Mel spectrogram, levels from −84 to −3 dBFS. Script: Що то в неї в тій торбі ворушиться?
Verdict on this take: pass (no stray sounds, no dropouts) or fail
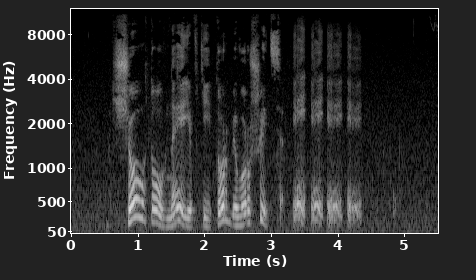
fail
